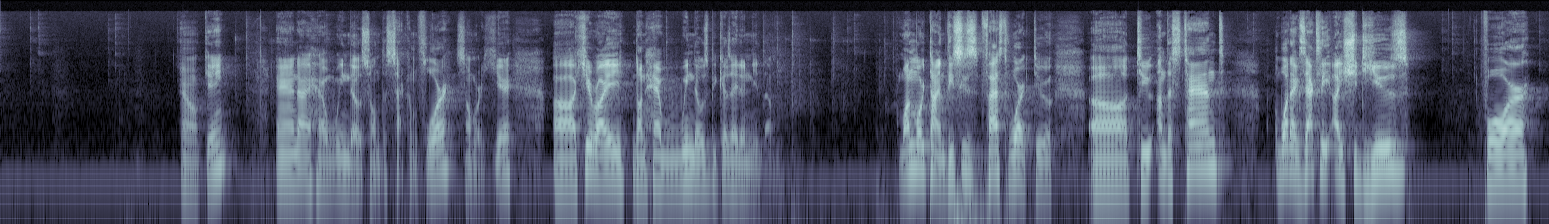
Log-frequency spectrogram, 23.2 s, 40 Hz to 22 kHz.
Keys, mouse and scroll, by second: 0.0 click, 0.4 click, 0.6 click, 1.6 click, 1.7 click, 2.6 click, 2.7 click, 3.8 alt+shift+q, 4.7 click, 5.8 click, 6.4 click, 7.4 ctrl+click, 7.7 middle click, 8.5 alt+z, 8.6 click, 9.9 scroll down 1, 10.3 alt+middle click, 10.7 alt+q, 11.0 alt+middle click, 11.2 alt+middle click, 11.6 ctrl+shift+g, 12.2 scroll up 1, 12.7 click, 12.8 click, 13.6 ctrl+shift+g, 14.9 click, 15.0 click, 15.6 click, 15.7 click, 16.6 click, 16.7 click, 17.4 click, 17.6 click, 17.9-18.7 scroll down 1, 18.7 click, 18.8 click, 19.0 middle click, 19.6 click, 19.7 click, 20.0 alt+shift+q, 20.9 click, 21.0 click, 21.6 click, 21.7 click, 23.1 click.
